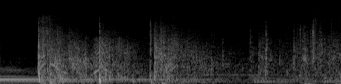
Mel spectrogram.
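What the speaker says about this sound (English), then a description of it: "Gunshots are coming from that barn!" Gunshots in Red Dead Redemption II from a shootout at a barn: a few sharp cracks spaced about half a second apart, over low game music and a little background chatter.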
